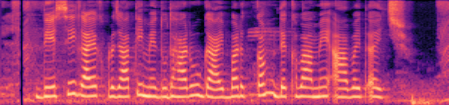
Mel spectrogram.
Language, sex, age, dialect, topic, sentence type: Maithili, female, 18-24, Southern/Standard, agriculture, statement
